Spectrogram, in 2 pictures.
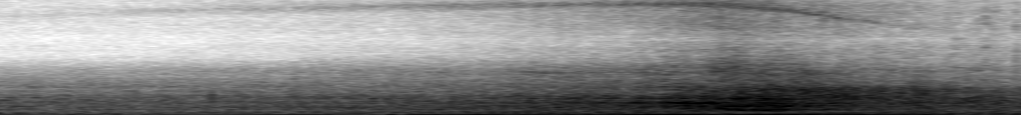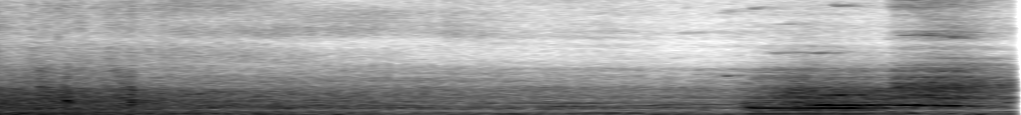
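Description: A road vehicle passing on the street: engine and road noise grow louder to a peak about four seconds in, then fade away.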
